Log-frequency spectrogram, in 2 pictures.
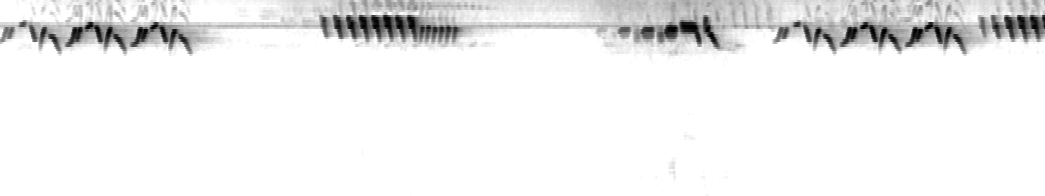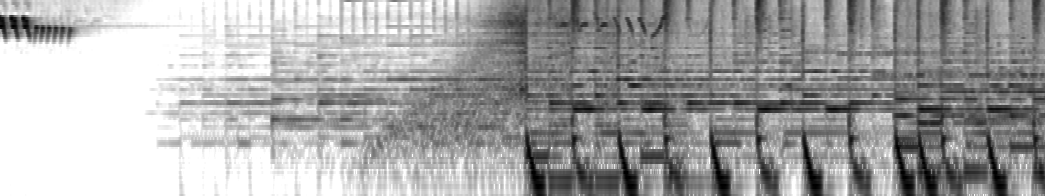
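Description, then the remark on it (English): A single bird sings clear, high warbling phrases in short bursts separated by brief pauses, bright, before swelling music fades in and takes over. “I hope you feel the same way, but if you can't get outside right this instant, I'll leave you with some lovely bird song to close out this episode.”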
